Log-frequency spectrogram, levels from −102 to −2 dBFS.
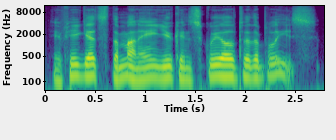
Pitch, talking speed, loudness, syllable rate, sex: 135 Hz, 235 wpm, -17 LUFS, 5.3 syllables/s, male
